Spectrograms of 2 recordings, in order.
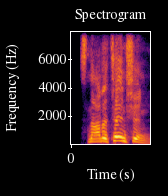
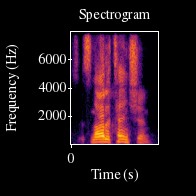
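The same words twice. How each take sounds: First: Attention leaned on, a bit higher and louder; firm correction with attention stressed. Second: Not pressed, level and calm; steady restatement with not stressed. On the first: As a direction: lean hard into attention as the point. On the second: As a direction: tap the word not, keep the rest even. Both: Shown as a demonstration. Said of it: "No, these are not attention seeking".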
